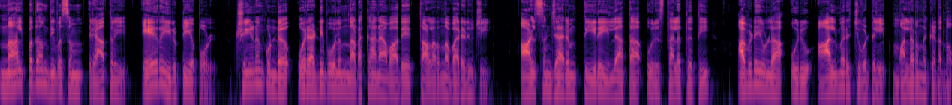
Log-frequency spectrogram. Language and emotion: Malayalam, neutral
